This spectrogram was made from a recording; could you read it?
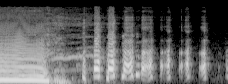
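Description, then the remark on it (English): Someone does a loud, drawn-out imitation of a cow's moo that slides downward, followed by a quick run of choppy laughter-like bursts. “What if she was just down on the ground on all fours eating hay like a cow?”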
